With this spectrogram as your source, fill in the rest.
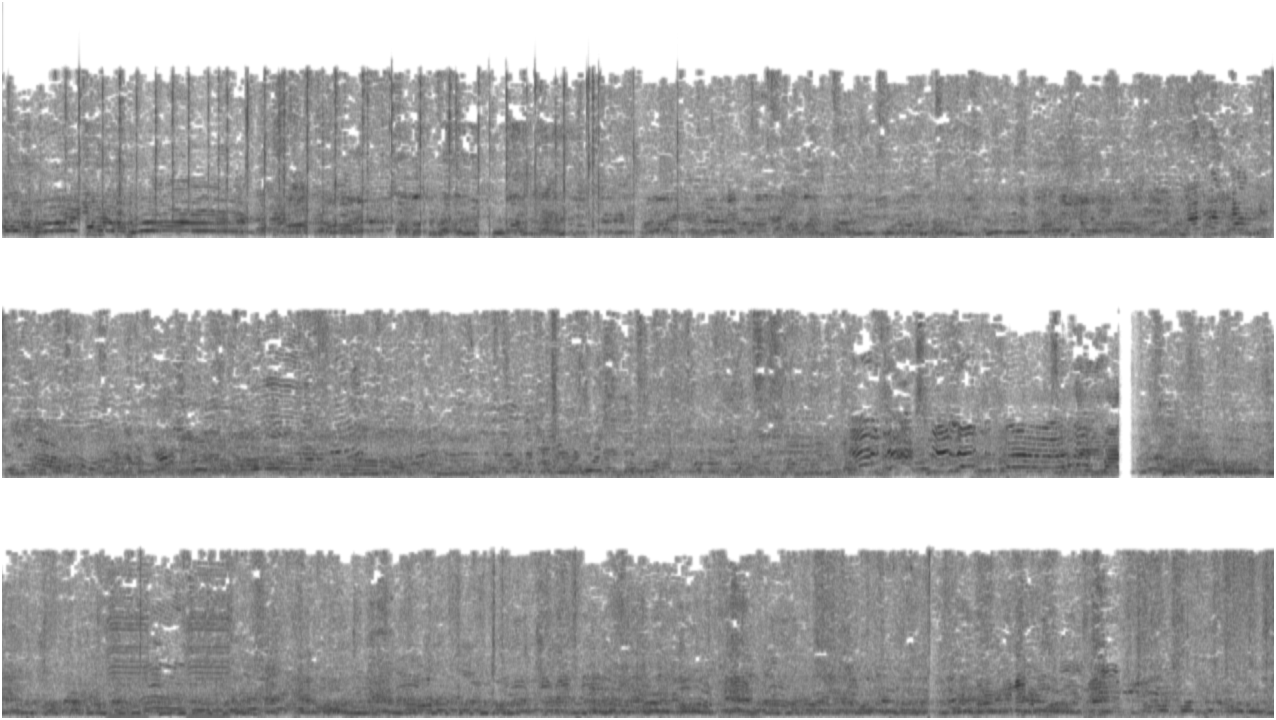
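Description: A large crowd of men and women talk and shout loudly outdoors.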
